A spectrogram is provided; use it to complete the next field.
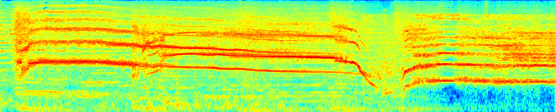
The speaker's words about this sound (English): I give this current situation about three screaming goats.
